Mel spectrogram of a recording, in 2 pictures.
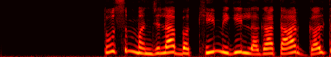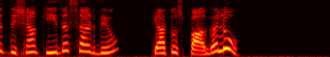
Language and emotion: Dogri, angry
